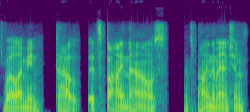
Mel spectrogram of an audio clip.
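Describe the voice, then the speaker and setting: Low-voiced man, slightly muffled recording. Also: fairly even intonation, normal speed, fairly bright tone. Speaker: player in an actual-play game. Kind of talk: casual in-character discussion. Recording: slightly dull, muffled sound.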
